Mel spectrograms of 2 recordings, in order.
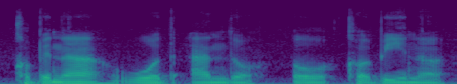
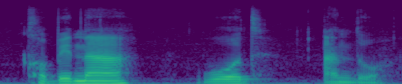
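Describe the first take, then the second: First: Said in the usual way. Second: Name said with a Ghanaian accent. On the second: Shown as a demonstration. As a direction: Kobina Wood Ando, Ghanaian style. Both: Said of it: "I'm saying it with a Ghanaian accent".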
